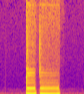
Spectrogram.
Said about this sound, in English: Don't you want to check your phone? Like, it's been going off a lot. I just want to make sure no one's trying to get a hold of you.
